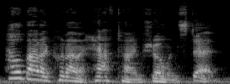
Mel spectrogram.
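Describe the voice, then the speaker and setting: A man's voice: fairly high pitch, wildly swooping pitch, a little fast, fairly bright tone, slight background noise, voice pushed up. A man voicing a cheerful, plucky little boy duckling in a storybook, with a breezy, theatrical manner. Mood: hopeful.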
